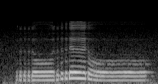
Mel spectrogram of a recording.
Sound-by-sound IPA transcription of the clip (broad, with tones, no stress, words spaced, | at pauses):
ro˩rə˥ɾo˩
